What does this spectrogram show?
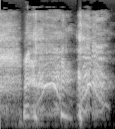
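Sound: coughing fit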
